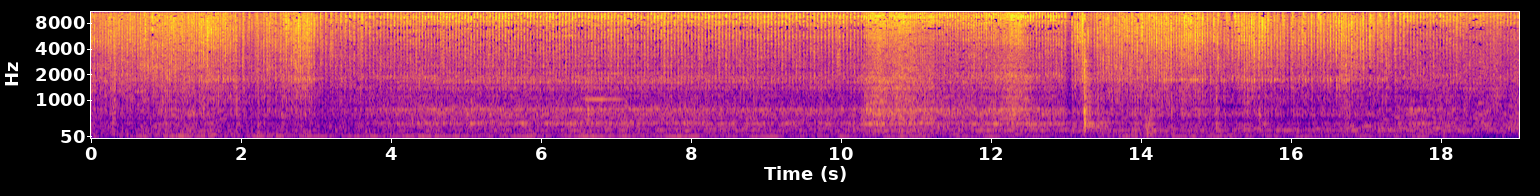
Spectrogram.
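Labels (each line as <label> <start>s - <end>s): A bicycle chain clicks irregularly at varying tempos. 0.0s - 19.0s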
